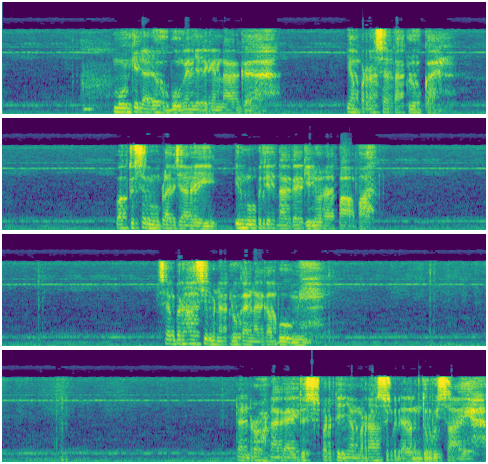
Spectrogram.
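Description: A man speaks quietly and tenderly, close by.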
